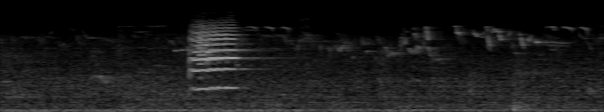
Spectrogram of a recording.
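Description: Asian small-clawed otter calling: one loud, high-pitched squeal of about half a second, about two seconds in, followed by a run of short, high chirps.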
